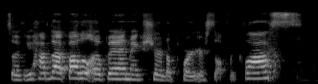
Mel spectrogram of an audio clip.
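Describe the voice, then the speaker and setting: A woman's voice: on the high side, brisk, pushed and bright. A woman hosting an online tasting event, presenting in a casual, conversational way. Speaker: host of a winery virtual tasting.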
